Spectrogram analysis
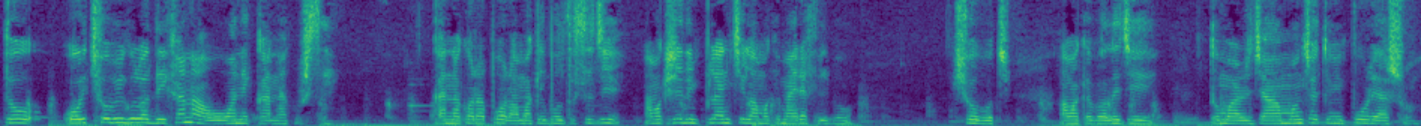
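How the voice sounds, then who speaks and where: A woman's voice: mid-range voice, little pitch movement, moderate pace, long pauses. A woman with a Bangladeshi accent tells her life story informally as a guest, acting out the dialogue as she goes. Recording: music under the voice.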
